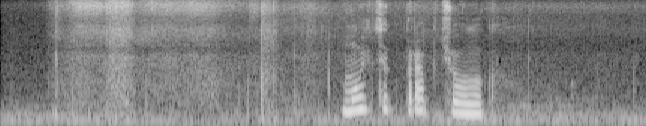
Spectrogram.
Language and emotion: Russian, neutral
